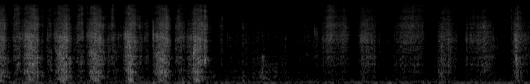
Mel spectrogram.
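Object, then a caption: Soapy wet cellulose sponge. A hand-sized rectangular yellow cellulose sponge, porous and soaked with soapy water, is held in one hand over a foamy white sink while the other hand's fingertips and nails rub and squeeze the lather across its surface. Bright, wet, squishy crackling comes in rapid, fairly regular strokes, loud at first and then settling into a softer, steadier rubbing before a final louder burst.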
